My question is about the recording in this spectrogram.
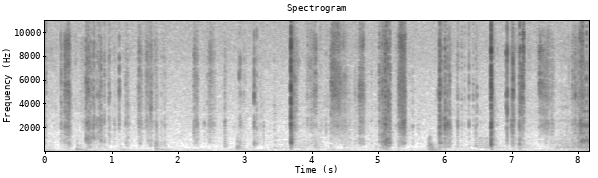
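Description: Small scissors cutting through folded paper in a series of faint, short snips, with one sharper click a little before the middle.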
